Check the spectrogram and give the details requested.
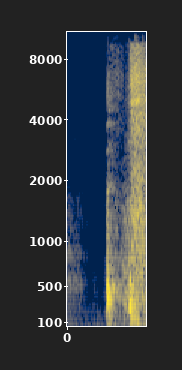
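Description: Brief pause, then a sudden explosive burst with a second forceful gust, typical of a single sneeze.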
